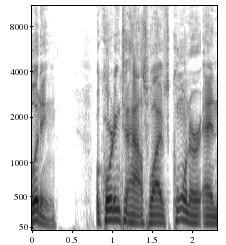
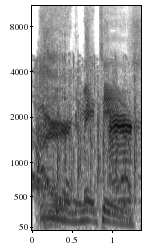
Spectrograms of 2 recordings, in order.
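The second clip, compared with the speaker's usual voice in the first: hammed-up pirate growl, louder at the end; 3 semitones higher, 7 dB louder, much slower than usual. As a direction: ham up a pirate hail. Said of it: "Let's talk like a pirate".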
